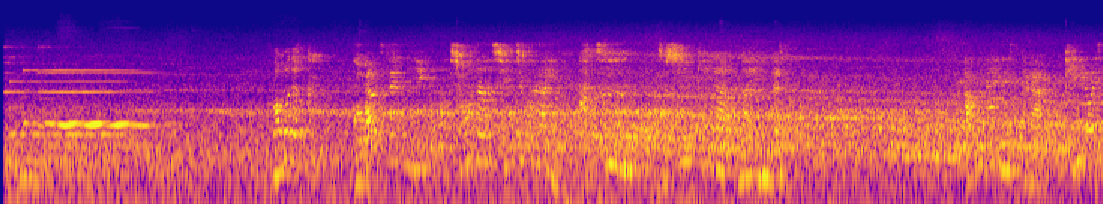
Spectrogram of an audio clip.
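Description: Railway station platform ambience with a steady hum from nearby trains and a few steady high tones in the first two seconds. From about four seconds in, a voice speaks over it.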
